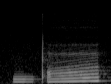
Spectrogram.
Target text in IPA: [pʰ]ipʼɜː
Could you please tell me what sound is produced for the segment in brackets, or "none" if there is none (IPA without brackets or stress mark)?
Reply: m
